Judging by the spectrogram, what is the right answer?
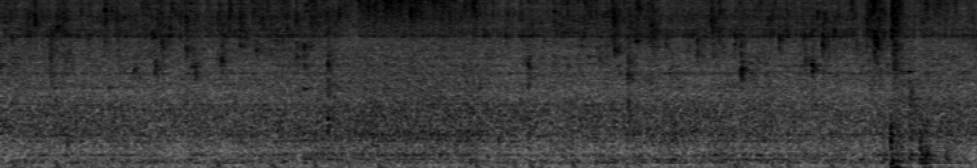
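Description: Warm tap water running into a sink to wash peppers, a continuous hissing splash with small drips and one brief louder clunk near the end, close and steady with no speech.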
